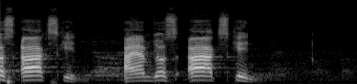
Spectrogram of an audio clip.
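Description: A man speaks firmly into a microphone.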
